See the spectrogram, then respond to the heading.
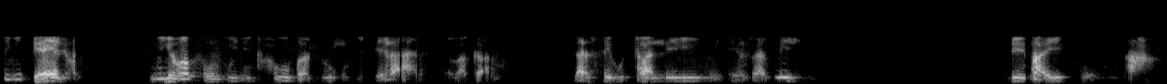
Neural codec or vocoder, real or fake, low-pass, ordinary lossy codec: codec, 24 kHz, 1.5 kbps, HILCodec; fake; 3.6 kHz; none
